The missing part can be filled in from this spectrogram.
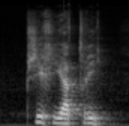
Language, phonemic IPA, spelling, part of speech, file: Dutch, /ˌpsi.xi.aːˈtri/, psychiatrie, noun, Nl-psychiatrie.ogg
- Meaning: psychiatry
